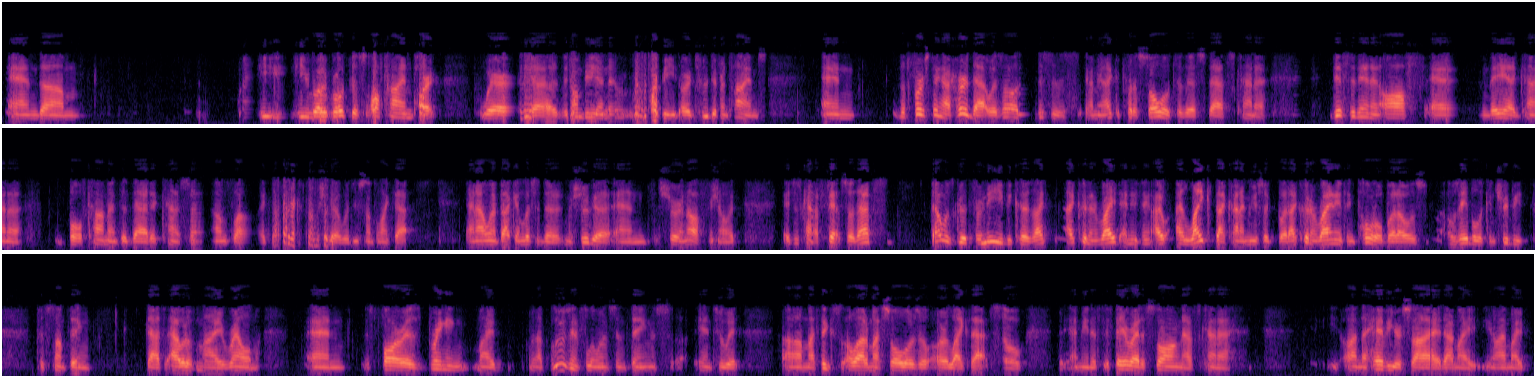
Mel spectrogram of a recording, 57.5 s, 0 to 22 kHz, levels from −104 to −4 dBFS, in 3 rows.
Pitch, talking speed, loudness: 115 Hz, 180 wpm, -37 LUFS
